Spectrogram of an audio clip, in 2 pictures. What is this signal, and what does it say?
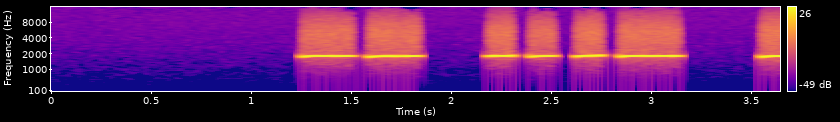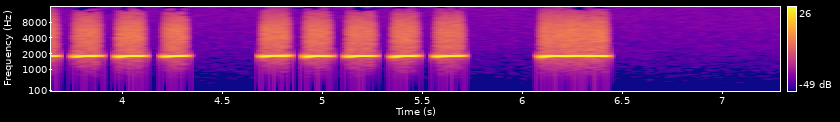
Morse code, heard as a whistle, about 11 wpm. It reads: MVH5T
